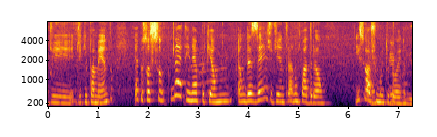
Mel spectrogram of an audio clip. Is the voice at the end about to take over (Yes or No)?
Yes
